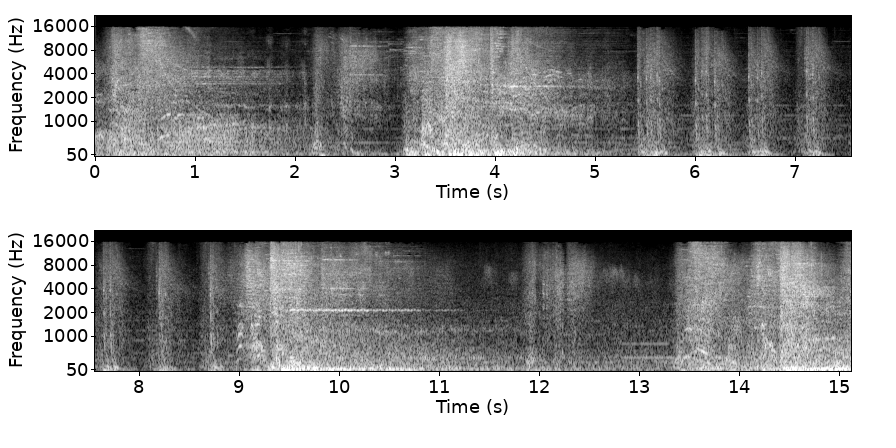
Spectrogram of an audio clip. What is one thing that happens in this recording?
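Magic blasts and sword hits crackle and thud in a fast battle.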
